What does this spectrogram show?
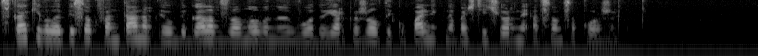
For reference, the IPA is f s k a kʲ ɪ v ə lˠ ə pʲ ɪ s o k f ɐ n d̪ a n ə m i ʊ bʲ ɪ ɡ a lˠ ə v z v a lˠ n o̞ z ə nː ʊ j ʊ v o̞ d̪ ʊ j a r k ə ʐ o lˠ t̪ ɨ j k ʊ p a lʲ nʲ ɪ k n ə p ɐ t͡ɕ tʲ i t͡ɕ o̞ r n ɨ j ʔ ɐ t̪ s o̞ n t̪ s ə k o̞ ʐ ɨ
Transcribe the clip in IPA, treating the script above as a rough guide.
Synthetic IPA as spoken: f s k a kʲ ɪ v ə lˠ ə pʲ ɪ s o k f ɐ n t̪ a n ə m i ʊ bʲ ɪ ɡ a lˠ ə v z v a lˠ n o̞ v ə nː ʊ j ʊ v o̞ d̪ ʊ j a r k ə ʐ o lˠ t̪ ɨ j k ʊ p a lʲ nʲ ɪ k n ə p ɐ t͡ɕ tʲ i t͡ɕ o̞ r n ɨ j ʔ ɐ t̪ s o̞ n t̪ s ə k o̞ ʐ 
